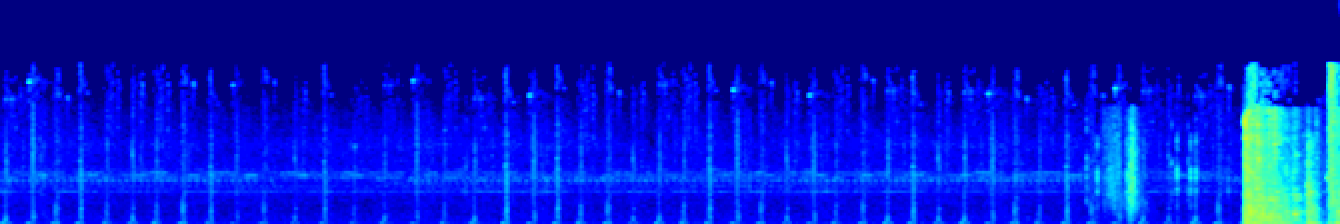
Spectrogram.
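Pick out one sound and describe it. Footsteps patter quickly on grass and dirt.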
